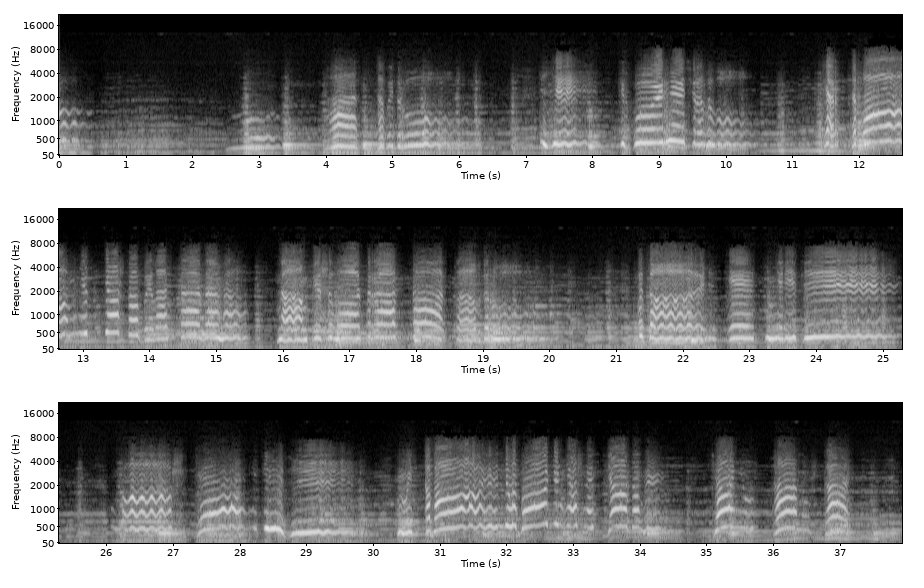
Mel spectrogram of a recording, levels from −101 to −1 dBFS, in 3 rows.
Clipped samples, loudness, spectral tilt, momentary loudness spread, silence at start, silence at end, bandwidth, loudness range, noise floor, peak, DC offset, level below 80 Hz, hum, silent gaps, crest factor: under 0.1%; -23 LUFS; -6.5 dB/octave; 18 LU; 0 s; 0 s; 7.8 kHz; 4 LU; -48 dBFS; -8 dBFS; under 0.1%; -50 dBFS; none; none; 16 dB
